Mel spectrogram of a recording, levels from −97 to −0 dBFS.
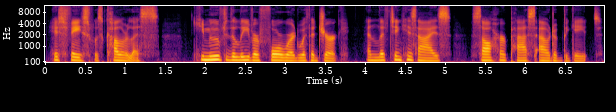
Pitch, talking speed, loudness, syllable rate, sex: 170 Hz, 195 wpm, -18 LUFS, 5.0 syllables/s, female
